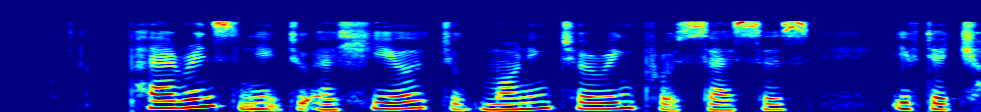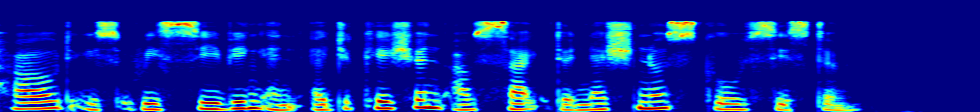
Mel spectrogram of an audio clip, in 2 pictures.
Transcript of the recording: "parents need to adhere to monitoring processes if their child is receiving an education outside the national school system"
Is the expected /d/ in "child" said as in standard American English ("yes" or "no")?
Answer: yes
